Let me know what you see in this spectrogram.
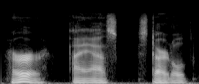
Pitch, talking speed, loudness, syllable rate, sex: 90 Hz, 120 wpm, -18 LUFS, 4.4 syllables/s, male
